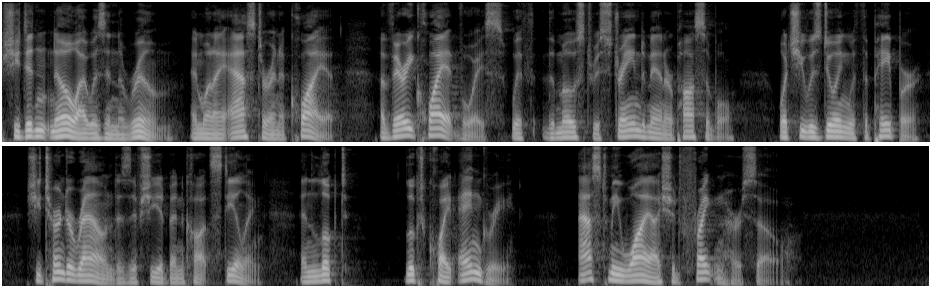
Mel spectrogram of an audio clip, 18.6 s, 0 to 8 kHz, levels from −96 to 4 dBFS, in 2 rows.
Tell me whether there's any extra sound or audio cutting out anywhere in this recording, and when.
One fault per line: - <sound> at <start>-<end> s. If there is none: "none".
none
